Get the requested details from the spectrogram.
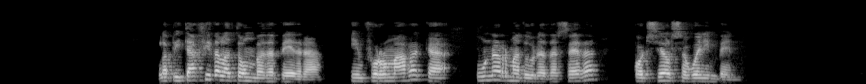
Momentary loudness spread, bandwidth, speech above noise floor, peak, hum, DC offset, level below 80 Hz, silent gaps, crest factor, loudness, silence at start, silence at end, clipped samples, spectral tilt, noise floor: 11 LU; 8 kHz; over 73 dB; -2 dBFS; 50 Hz at -65 dBFS; under 0.1%; -68 dBFS; none; 18 dB; -17 LUFS; 1.6 s; 1.3 s; under 0.1%; -4 dB/octave; under -90 dBFS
